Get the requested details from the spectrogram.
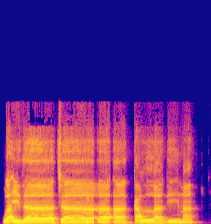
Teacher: karena bertemu dengan huruf hamzah dalam satu kata maka menjadi mat wajib muttasil. Baca panjang 5 harokat. Alladzina lamnya dibaca double ada tasdidnya.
